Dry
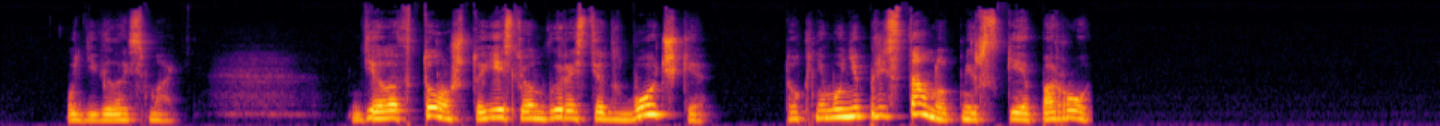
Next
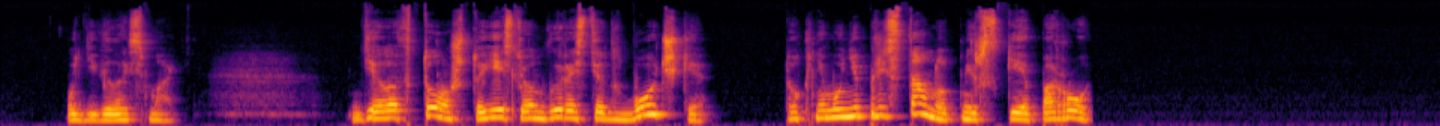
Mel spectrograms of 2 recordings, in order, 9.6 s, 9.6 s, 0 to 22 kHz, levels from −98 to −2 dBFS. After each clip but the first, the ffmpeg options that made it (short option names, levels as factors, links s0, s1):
-af "alimiter=limit=0.266:level=0:latency=1:release=79"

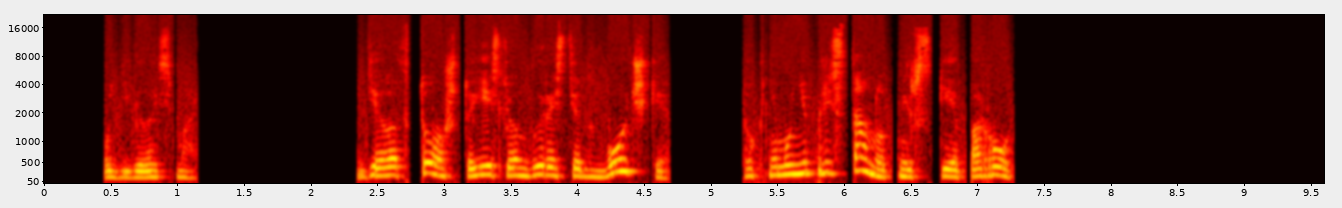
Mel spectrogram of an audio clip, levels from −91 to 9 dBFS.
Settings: -af "acrusher=bits=6:mix=0:aa=0.000001,volume=0.75"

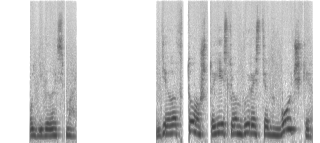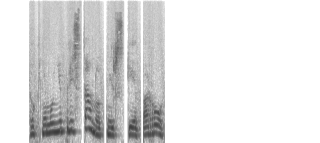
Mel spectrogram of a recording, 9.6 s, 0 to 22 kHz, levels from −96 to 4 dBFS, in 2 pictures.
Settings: -af "alimiter=limit=0.119:level=0:latency=1:release=38"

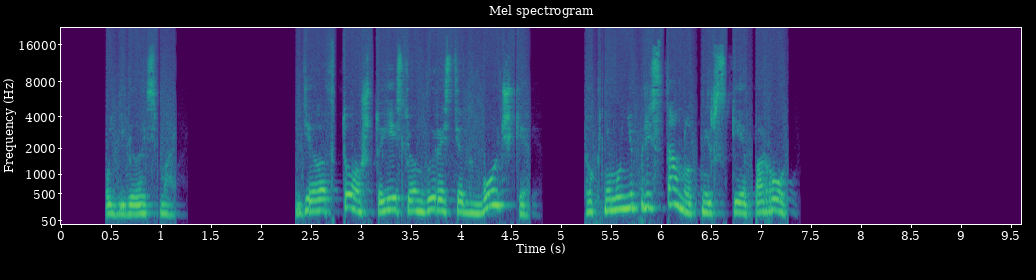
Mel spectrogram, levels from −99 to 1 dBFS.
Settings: -filter_complex "[0:a]asplit=2[s0][s1];[s1]adelay=122.4,volume=0.0398,highshelf=f=4000:g=-2.76[s2];[s0][s2]amix=inputs=2:normalize=0"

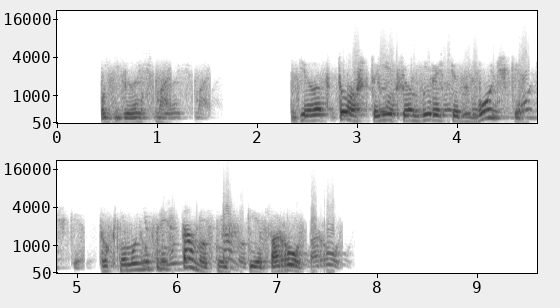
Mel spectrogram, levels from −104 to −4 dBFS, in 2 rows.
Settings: -filter_complex "[0:a]acompressor=threshold=0.0447:ratio=2.5,highpass=f=400:t=q:w=0.5412,highpass=f=400:t=q:w=1.307,lowpass=f=2000:t=q:w=0.5176,lowpass=f=2000:t=q:w=0.7071,lowpass=f=2000:t=q:w=1.932,afreqshift=-65,asplit=2[s0][s1];[s1]adelay=390,highpass=300,lowpass=3400,asoftclip=type=hard:threshold=0.0316,volume=0.355[s2];[s0][s2]amix=inputs=2:normalize=0"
